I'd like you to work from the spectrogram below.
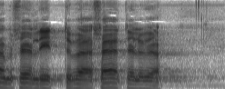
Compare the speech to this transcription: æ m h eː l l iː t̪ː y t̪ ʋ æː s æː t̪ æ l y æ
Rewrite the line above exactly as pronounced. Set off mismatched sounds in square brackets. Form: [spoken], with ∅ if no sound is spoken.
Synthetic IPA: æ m [s] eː l l iː t̪ː y [∅] ʋ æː s æː t̪ [e] l y æ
